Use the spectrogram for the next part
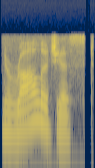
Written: neurologist

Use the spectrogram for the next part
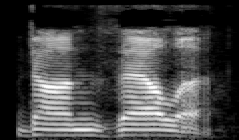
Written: donzella

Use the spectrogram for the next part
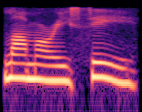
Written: La Mauricie National Park

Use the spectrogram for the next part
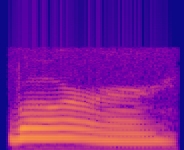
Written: roarer

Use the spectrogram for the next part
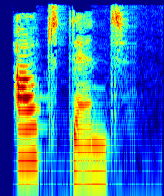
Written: outdent

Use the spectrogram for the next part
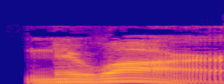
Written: newar

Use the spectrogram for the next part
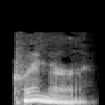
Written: crimmer

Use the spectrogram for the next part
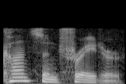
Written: concentrator

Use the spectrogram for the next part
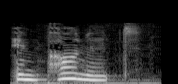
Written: imponent

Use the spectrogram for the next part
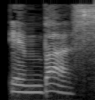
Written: embus

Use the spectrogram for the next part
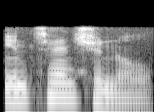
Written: intensional

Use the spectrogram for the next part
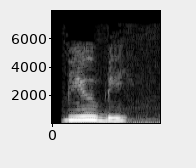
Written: bubie

